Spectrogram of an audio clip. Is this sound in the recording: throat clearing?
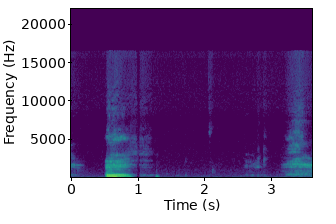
yes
